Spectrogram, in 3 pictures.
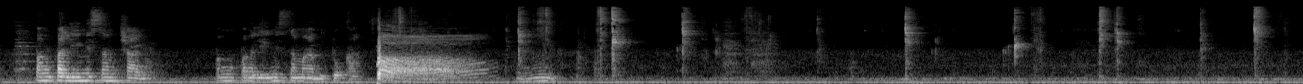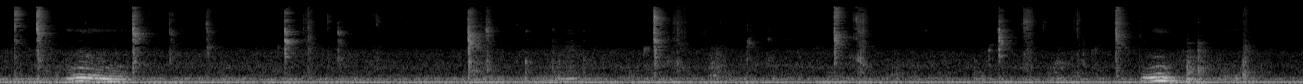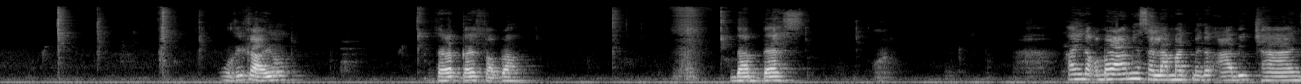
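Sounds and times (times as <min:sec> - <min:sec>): steady low hum: 0:00.0 - 0:39.0
person humming: 0:03.8 - 0:05.1
crunchy chewing: 0:17.6 - 0:24.5.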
